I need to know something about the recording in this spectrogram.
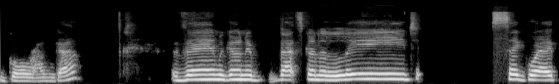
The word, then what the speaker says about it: Gauranga: So the mantra that we're going to use today, Gauranga, it means the golden one, golden light, golden energy, golden personality. So we're breaking it down into 4 syllables: Gaur, Ra, Ang, Ga.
